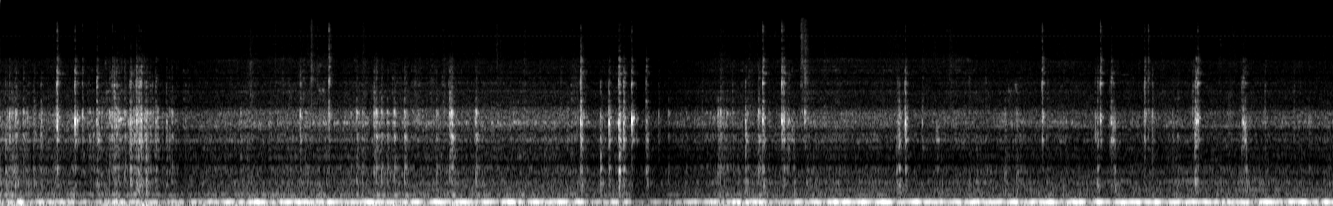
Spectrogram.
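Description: Loud race engine pulling hard on track, with irregular stumbles and crackles breaking up its drone; the engine is misfiring under load.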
